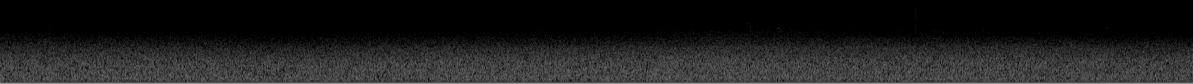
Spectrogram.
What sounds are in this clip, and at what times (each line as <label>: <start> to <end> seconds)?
Chestnut-backed Chickadee call: 6 to 8 seconds
Mountain Chickadee call: 6 to 8 seconds
Chestnut-backed Chickadee call: 10 to 12 seconds
Mountain Chickadee call: 10 to 12 seconds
